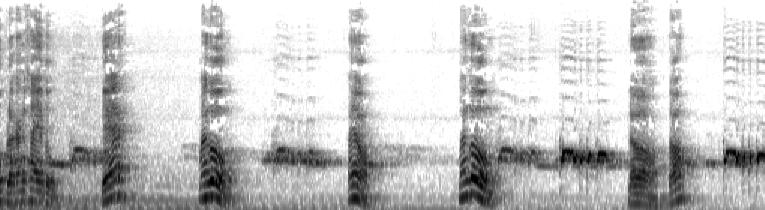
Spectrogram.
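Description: A dove coos loudly and repeatedly, close by.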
